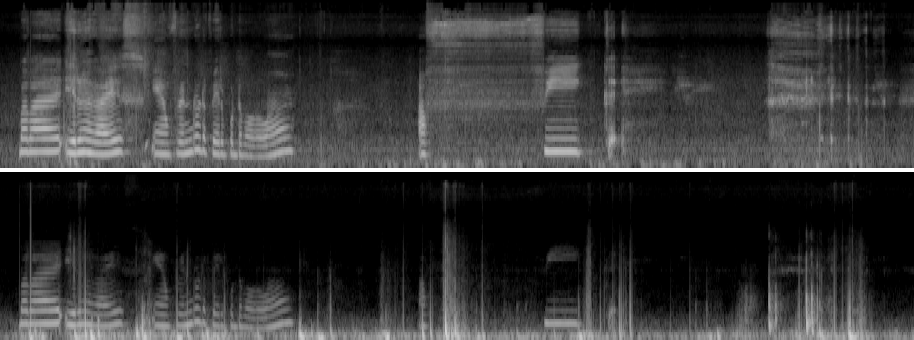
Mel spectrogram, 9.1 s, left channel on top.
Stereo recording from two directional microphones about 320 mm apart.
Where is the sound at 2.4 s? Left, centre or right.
Centre.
